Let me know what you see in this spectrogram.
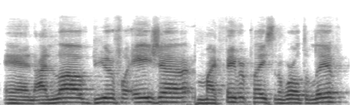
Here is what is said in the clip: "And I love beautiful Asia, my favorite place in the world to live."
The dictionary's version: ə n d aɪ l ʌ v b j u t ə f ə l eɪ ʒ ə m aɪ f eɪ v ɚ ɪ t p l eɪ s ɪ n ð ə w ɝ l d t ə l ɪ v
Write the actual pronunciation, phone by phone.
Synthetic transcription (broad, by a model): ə n aɪ l ʌ v b j u t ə f l eɪ ʒ ə m aɪ f eɪ v ɚ ɪ t p l eɪ s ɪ n ð ə w ɝ l d t ə l ɪ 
